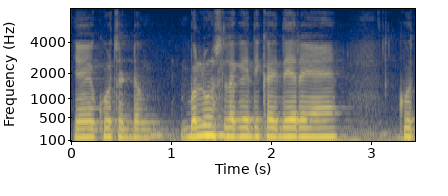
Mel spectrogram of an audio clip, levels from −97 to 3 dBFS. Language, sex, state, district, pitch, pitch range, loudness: Hindi, male, Rajasthan, Bikaner, 150 Hz, 140-155 Hz, -14 LUFS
